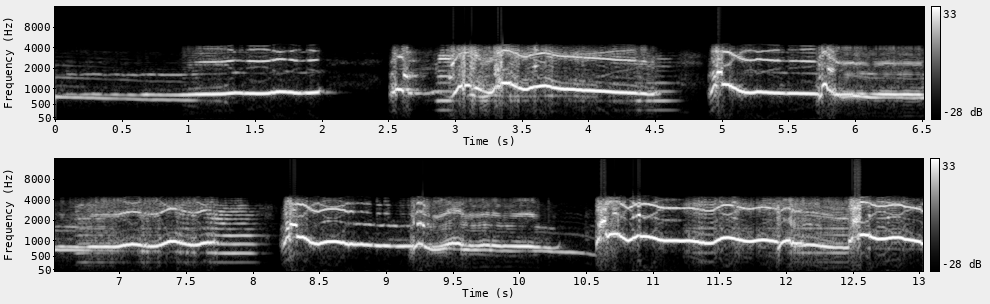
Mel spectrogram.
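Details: Two dogs howl along to a live saxophone, their wavering, sliding voices rising and falling over long, steady sax notes in several bursts, with short silent breaks between phrases.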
